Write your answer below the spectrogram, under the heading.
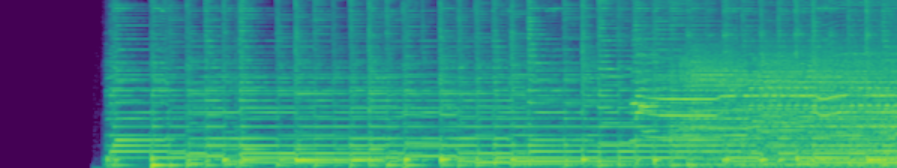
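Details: About a second of silence, then strummed and plucked acoustic guitar music plays steadily; no animal sound is heard.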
